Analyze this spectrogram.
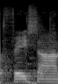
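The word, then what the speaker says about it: Facyson: Casey Hayward and Brandon Faison, or Faison, I believe is how you actually correctly pronounce that.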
